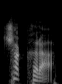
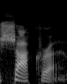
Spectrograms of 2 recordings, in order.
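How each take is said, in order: First: It is said with the original, non-American pronunciation. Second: It is said with the usual American pronunciation. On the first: "the correct pronunciation is chakra" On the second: "we Americans say chakra"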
